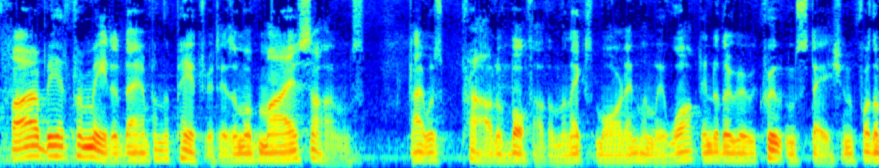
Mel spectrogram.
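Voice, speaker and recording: A man's voice: sits low, a little mellow. An actor playing a middle-aged father telling a story reflectively in an old radio drama. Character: middle-aged father, gruff and warm-hearted. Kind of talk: 1950s radio drama acting.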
